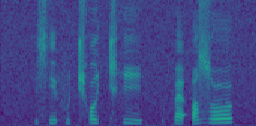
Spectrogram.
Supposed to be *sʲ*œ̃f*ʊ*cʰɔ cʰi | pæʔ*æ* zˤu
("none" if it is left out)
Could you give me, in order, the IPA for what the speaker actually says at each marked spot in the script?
sʲ, u, ə

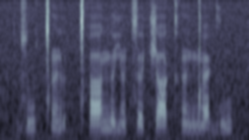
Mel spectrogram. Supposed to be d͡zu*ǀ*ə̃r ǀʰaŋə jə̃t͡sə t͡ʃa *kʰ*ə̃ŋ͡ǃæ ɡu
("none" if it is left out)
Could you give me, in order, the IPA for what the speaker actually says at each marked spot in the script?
ǀ, kʰ

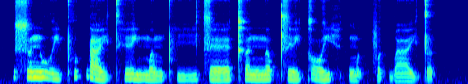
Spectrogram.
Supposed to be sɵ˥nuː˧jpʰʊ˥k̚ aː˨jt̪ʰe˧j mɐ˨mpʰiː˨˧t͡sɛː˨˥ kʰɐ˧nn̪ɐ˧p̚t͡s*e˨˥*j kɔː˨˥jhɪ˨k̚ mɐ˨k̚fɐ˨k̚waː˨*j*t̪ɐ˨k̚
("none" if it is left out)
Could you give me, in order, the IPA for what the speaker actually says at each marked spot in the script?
e˨˥, j

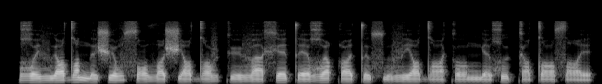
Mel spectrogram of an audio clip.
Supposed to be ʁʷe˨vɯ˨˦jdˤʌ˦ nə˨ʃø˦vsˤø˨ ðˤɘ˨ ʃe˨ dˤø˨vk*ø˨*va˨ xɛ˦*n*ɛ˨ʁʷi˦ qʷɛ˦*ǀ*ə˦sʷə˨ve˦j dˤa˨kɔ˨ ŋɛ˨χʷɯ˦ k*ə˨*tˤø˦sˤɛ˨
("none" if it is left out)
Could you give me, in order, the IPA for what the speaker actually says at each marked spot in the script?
ø˨, t̪, t̪, ə˨

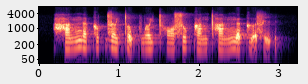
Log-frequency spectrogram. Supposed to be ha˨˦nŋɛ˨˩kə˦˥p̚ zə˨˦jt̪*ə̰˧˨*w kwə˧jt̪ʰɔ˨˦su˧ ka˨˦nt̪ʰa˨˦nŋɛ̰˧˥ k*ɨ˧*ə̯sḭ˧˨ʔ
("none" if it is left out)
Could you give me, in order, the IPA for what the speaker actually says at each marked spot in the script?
ə̰˧˨, ɨ̰˧˨

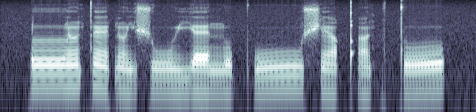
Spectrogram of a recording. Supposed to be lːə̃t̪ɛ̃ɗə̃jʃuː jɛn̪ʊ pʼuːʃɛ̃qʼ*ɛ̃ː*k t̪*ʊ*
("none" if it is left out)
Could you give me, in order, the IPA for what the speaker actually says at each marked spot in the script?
ɛ̃, ʊ

